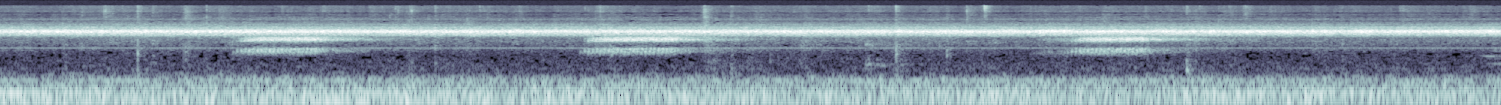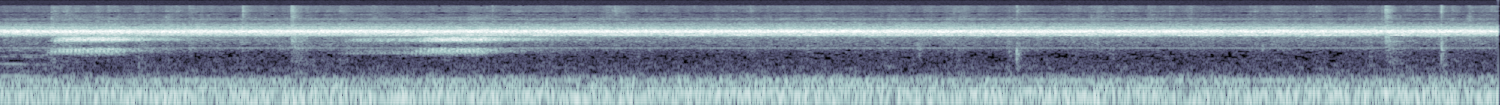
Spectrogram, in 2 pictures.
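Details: Frogs singing in the rain among thousands of others: short two-toned croaks repeat five times, about every two to three seconds, over a continuous shrill background chorus and dense rainfall.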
